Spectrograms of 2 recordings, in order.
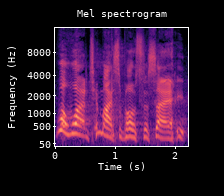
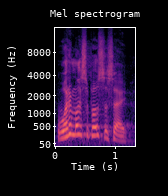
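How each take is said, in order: First: Slow, drawn-out mock exasperation; exasperated protest. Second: Soft, withdrawn retort; shutting down. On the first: Husband told he is shutting down, exasperated protest. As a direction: stretch it out in comic frustration. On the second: Acted. Husband accused of raising his voice, shutting down softly. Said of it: "now you're just gonna shut down".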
